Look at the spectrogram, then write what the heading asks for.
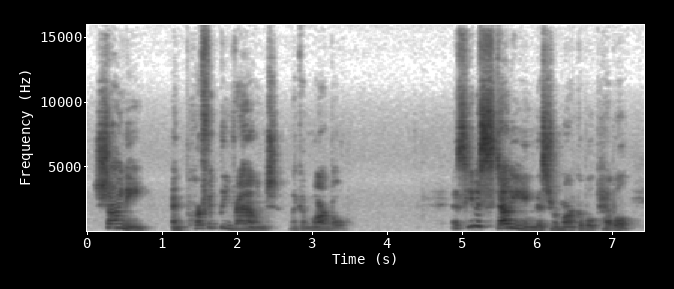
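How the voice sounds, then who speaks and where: A woman reads a children's picture book aloud expressively, with deliberate, dramatic phrasing and pauses for emphasis. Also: medium pitch, darkish tone. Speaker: storybook reader. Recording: roomy echo, distant microphone.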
